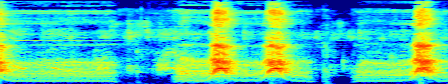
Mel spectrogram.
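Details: A dog barking at a Frosty the Snowman figure gives three loud, harsh barks, two close together and one after a pause, over a steady low hum.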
